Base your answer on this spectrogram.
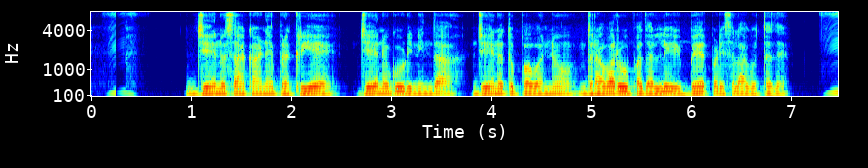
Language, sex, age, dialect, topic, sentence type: Kannada, male, 18-24, Mysore Kannada, agriculture, statement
